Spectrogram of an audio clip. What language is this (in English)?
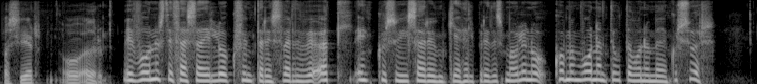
Icelandic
